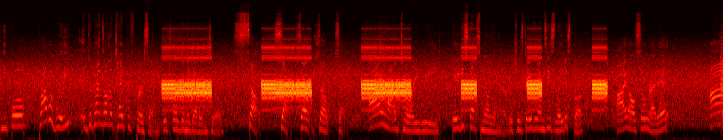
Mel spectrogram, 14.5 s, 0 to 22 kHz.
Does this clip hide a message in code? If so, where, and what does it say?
Yes: Emergency Alert System (SAME) tones (header bursts, then end-of-message bursts) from 3.2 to 12.1 s, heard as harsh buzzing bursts, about 520.83 baud, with a squelch burst at the end and speech in English.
